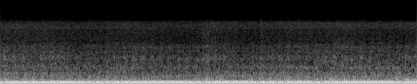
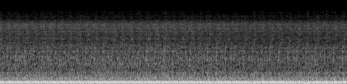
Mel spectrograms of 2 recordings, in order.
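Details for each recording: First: Honda Transalp 650 V-twin idling cold on choke after new plugs and air filter, recorded from above and below. A steady low throb carries faint, uneven light knocks at about 220 a minute. Light knocking at cold idle. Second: Honda Transalp 650 V-twin after new air filter and all four spark plugs, warmed up about 2 minutes: deep, steady, even idle with a faint light top-end tick; normal idle.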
